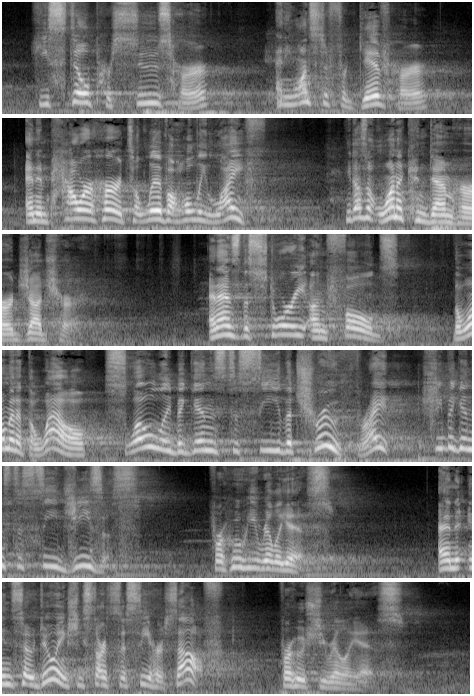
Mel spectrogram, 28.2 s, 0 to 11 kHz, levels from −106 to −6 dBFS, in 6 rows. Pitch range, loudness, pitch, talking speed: 180-250 Hz, -26 LUFS, 225 Hz, 145 wpm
